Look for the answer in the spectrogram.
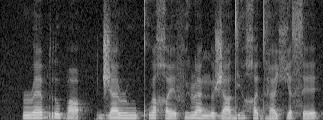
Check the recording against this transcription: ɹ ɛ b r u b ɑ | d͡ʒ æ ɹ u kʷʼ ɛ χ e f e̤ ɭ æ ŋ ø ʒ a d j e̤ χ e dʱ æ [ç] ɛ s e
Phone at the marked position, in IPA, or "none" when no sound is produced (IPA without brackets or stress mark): ç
